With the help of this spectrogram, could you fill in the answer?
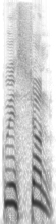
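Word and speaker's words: question: जैसे यहां पे क्यू यू ई एस क्वेश यहां पे देखिए क्यू यू। यहां पे क्यू यू है तो क्वा क्यू यू को क्या पढ़ेंगे दोस्तों? क पढ़ेंगे और इ का ए होता है और एस ट और टी आई एन को दोस्तों पढ़ेंगे च तो क्या हो जाएगा दोस्तों क्वेश्चन क्या हो जाएगा क्वेश्चन हो जाएगा इसका हिंदी हो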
